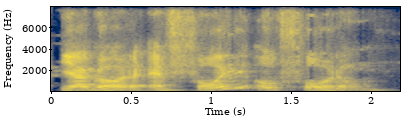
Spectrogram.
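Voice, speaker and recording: A man's voice: fairly high pitch, big pitch swings, measured pace. A man teaching an English class online, patiently correcting exercises step by step and slipping in English phrases.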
